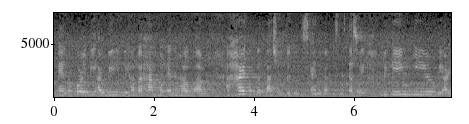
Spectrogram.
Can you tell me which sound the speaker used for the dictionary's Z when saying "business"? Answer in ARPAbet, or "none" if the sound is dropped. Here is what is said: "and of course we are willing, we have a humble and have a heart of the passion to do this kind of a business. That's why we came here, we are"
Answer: S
